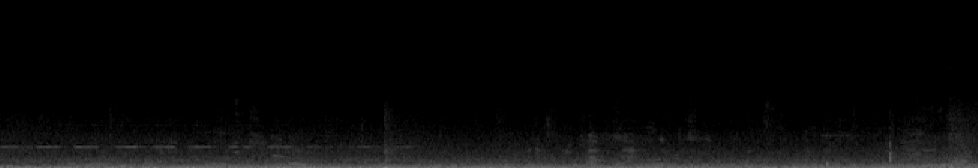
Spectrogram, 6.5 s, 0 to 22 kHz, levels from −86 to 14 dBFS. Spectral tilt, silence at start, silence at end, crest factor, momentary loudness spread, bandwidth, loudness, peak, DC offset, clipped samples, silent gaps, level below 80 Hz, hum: -7 dB/octave; 0 s; 0 s; 16 dB; 3 LU; 13 kHz; -49 LUFS; -32 dBFS; under 0.1%; under 0.1%; none; -54 dBFS; none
